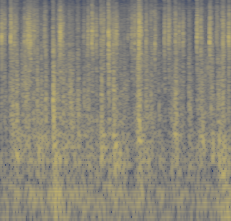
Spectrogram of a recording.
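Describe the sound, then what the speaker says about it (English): Steady rain falls hard during a Midwest storm chase with a tornado threat, a dense continuous patter of drops on a vehicle while driving a slippery dirt road, loud and unbroken with no talk. "Just to get out of this rain."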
